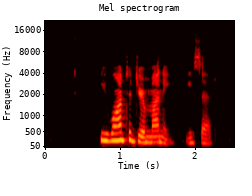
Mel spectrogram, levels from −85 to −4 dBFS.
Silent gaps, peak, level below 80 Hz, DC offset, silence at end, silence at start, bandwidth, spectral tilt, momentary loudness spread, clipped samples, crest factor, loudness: none; -22 dBFS; -82 dBFS; under 0.1%; 0.3 s; 0.75 s; 12.5 kHz; -5 dB/octave; 16 LU; under 0.1%; 18 dB; -40 LUFS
